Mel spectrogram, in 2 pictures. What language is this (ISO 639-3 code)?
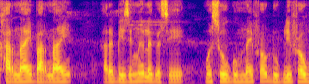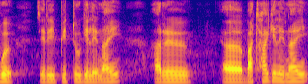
brx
